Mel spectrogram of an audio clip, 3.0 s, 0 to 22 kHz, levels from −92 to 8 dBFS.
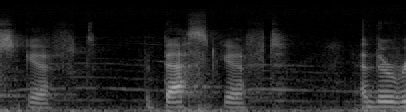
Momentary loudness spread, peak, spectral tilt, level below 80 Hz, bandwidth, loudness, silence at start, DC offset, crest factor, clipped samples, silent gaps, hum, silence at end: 24 LU; -16 dBFS; -3 dB/octave; -54 dBFS; over 20 kHz; -38 LUFS; 0 s; under 0.1%; 22 dB; under 0.1%; none; none; 0 s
